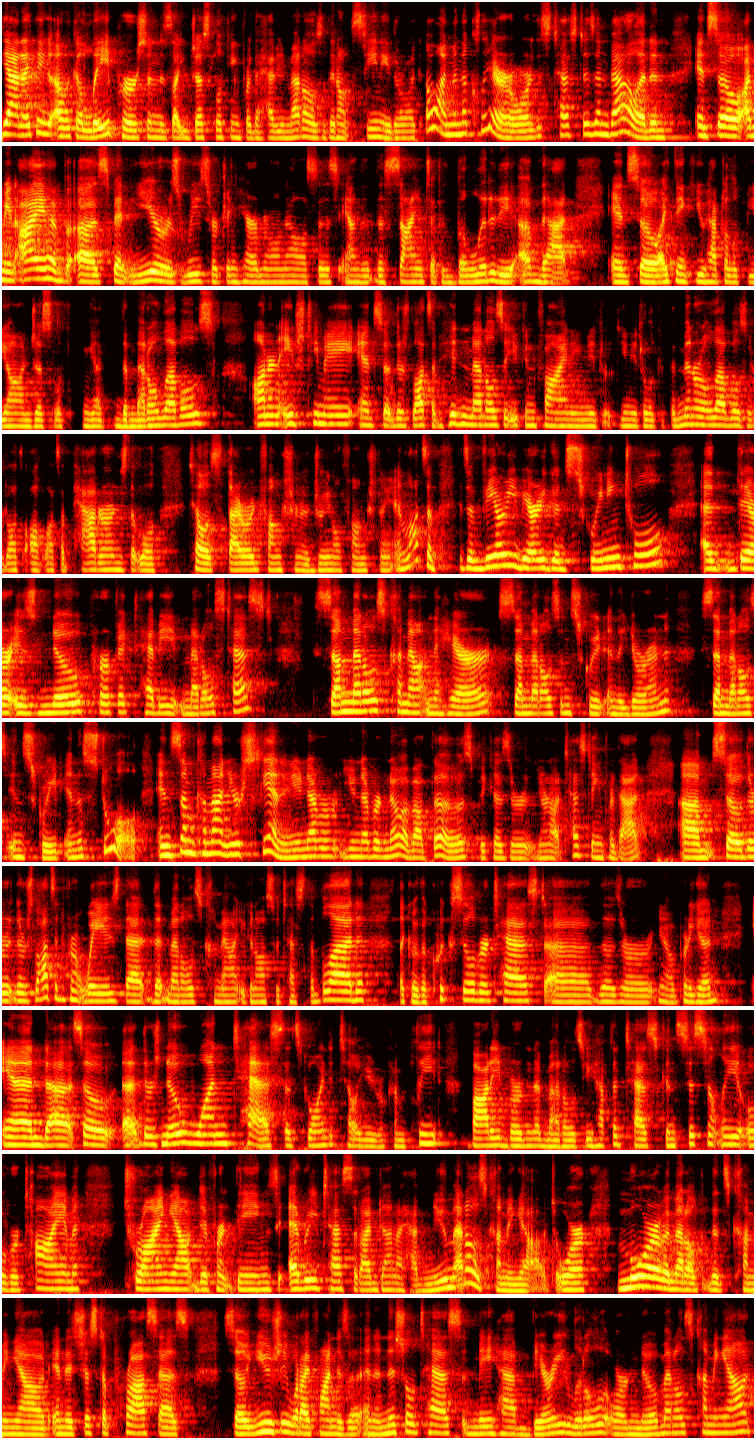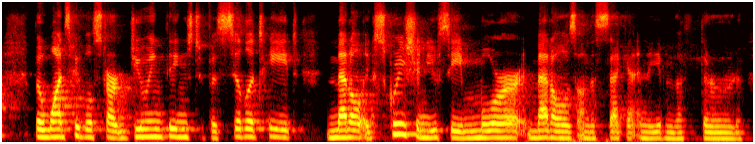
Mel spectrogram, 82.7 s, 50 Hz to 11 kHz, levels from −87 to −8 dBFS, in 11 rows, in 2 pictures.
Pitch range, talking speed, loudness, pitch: 155-190 Hz, 215 wpm, -28 LUFS, 170 Hz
